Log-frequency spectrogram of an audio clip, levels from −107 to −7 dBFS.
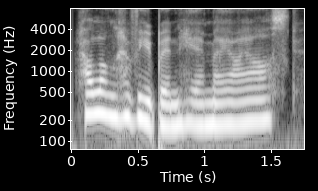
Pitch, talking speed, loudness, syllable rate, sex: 195 Hz, 310 wpm, -14 LUFS, 6.5 syllables/s, female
